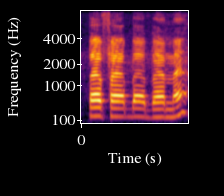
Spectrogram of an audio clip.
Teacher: ओठों से बोले जाने वाले जो वर्ण होंगे वो आपके ओष्ठ वर्ण कहलाएंगे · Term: ओष्ठ्य वर्ण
